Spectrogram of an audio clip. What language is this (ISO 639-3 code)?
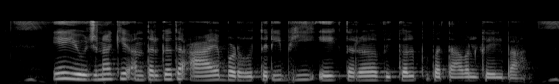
bho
